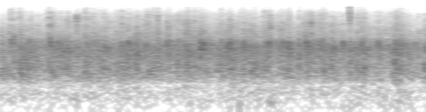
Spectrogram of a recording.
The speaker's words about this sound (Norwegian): Fortjener nesten en applaus til, spør du meg. Ja.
